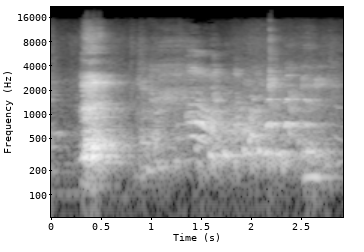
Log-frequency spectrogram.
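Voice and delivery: high, loud derisive laugh; scornful laugh. Acted. Lysander mocking the thought of Hermia, loud derisive laugh. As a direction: laugh the idea away.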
